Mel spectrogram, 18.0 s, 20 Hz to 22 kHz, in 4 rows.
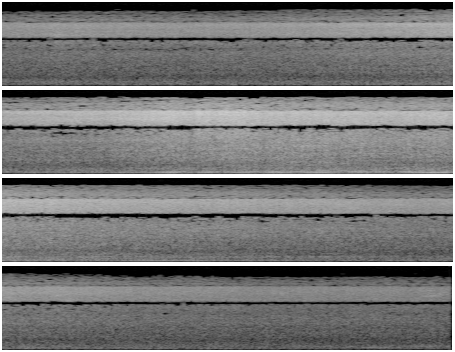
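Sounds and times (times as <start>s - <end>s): vehicle passing by: 4.8s - 13.0s.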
